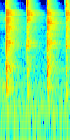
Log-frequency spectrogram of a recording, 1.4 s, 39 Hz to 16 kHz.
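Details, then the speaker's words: Rebuilt Triumph TR6 engine, ignition on with the starter main power disconnected and only the solenoid wired. Four sharp, dry clicks with no cranking; the starter solenoid pulls in and works normally. "So just so you know, the main power is not connected of the starter yet. So it's not gonna crank, but the solenoid is connected."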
